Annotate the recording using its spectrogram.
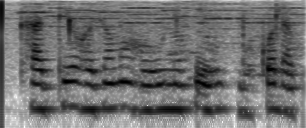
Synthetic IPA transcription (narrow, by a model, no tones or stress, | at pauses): kʰadijɔɦɔzamɔɦownɔkubʱɔkɔlab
